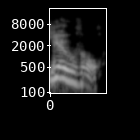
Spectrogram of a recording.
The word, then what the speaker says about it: Yeovil: nice to have you and how do you pronounce that it's yeovil novel l at the beginning of everything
